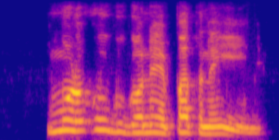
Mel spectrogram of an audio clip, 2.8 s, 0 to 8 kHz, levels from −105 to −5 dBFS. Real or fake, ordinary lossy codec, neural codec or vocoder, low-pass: real; Opus, 16 kbps; none; 7.2 kHz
